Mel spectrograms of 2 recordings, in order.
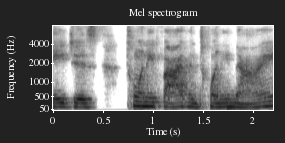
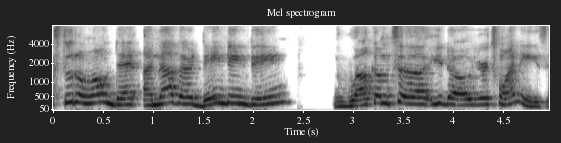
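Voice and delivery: teasing friend; 7 semitones higher than usual. Retold or imitated. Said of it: "And she's like".

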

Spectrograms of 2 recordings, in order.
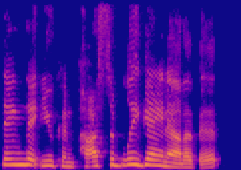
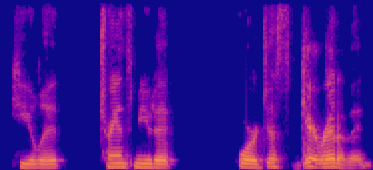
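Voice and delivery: normal talking voice

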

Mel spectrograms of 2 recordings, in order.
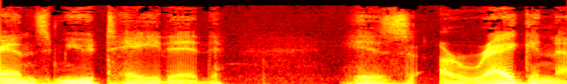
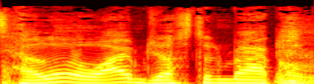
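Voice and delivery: mock introduction; 5 semitones higher than usual. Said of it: "Real person".

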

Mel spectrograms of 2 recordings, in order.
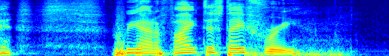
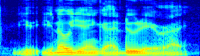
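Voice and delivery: low, fast sly aside; low, quick sneering whisper into someone's ear; mocking troublemaker; 10 semitones lower, faster than usual. Mocking whisperers undermining Paul.

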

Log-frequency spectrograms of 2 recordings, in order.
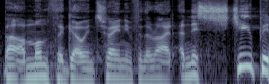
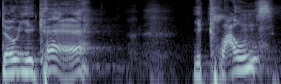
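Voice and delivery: raised, high mock accusation; acted-out indignant jibe; incredulous rude reproach; 5 semitones higher, slower than usual. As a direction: hurl it like an outraged complaint. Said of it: "saying to him".

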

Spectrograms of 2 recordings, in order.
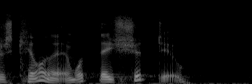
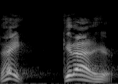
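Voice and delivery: loud, much higher shout to scare it off; yelling at a bear; 11 semitones higher, 11 dB louder than usual. Retold or imitated. On a porch, shouting at a bear to leave, loud shout. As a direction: bark it out to chase the animal. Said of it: "I start yelling at the bear".

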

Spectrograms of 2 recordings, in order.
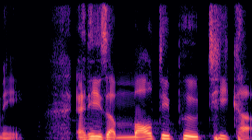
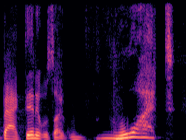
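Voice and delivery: ordinary talk, nothing marked

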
